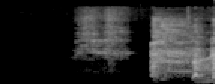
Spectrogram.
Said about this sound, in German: Sorry, dass ich die ganze Zeit husten muss. Ich habe irgendwas im Hals.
